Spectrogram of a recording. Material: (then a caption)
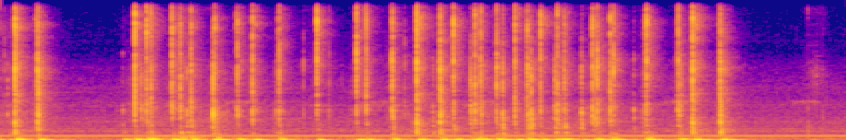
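Plastic. Fingertips type a quick, uneven run of keystrokes on a Razer mechanical keyboard with plastic keycaps and RGB backlighting, producing deep, thocky clacks with short bright clicks on top and a faint steady tone underneath. Near the end the typing stops as one hand comes to rest, leaving only quiet background.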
